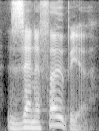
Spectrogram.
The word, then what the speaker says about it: xenophobia: It often starts a word by being pronounced as Z, such as in xylophone and xenophobia.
